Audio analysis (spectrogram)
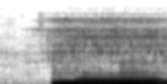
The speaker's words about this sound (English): Wow. That's nice. That's strong. Oh my God, no. That's nice, yeah. That's a nice snore. At least it's got a rhythm to it. It's got a very nice rhythm.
